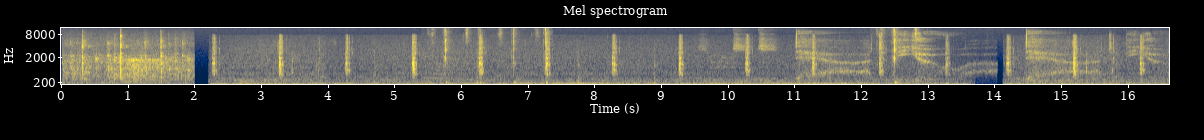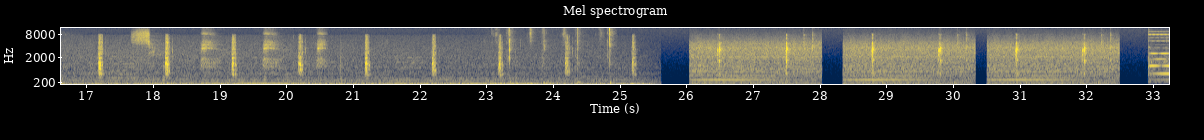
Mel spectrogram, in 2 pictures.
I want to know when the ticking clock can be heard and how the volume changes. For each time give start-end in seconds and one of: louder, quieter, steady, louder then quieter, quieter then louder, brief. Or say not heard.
0.0-33.2 steady.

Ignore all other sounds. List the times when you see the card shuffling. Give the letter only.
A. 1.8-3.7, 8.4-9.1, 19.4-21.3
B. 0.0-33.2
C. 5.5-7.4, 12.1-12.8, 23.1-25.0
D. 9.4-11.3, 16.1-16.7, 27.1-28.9
C.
